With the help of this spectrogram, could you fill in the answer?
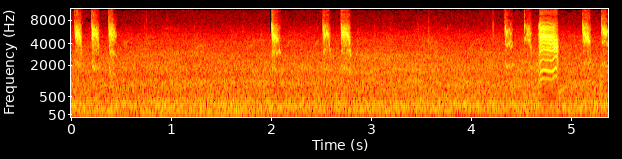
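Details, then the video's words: Sparrows, several together, recorded 31 October 2019, giving scattered short high chirps in small pairs and triplets with quiet gaps, plus one longer, harsher trilled note near the end. "可愛いすずめ達 20191031 1（くっつき君と意味不明な会話）"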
